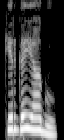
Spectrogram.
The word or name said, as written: ಕಿರ್ಗಯ್ಯಾಗು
